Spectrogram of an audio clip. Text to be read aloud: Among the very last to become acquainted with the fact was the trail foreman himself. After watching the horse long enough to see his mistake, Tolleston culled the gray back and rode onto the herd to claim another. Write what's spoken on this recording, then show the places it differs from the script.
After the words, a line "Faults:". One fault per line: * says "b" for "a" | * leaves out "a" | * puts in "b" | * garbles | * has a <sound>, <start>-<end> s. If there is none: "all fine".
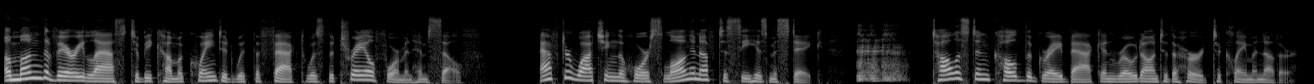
Among the very last to become acquainted with the fact was the trail foreman himself. After watching the horse long enough to see his mistake, Tolleston culled the gray back and rode onto the herd to claim another.
Faults:
* has a throat clearing, 8.6-9.1 s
